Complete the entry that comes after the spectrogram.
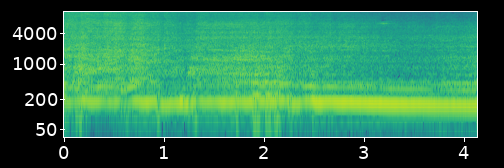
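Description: Rally car engine running hard at high revs as the car drives through a bend, its note held nearly steady and rising slightly about two and a half seconds in, with a few short sharp cracks.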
